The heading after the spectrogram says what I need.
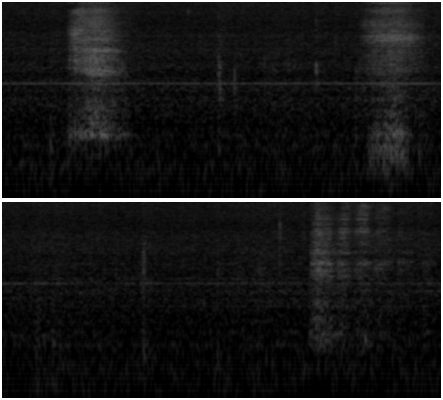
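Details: Cat sneezing three times in quick succession, each a short, sharp, hissy burst of air.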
